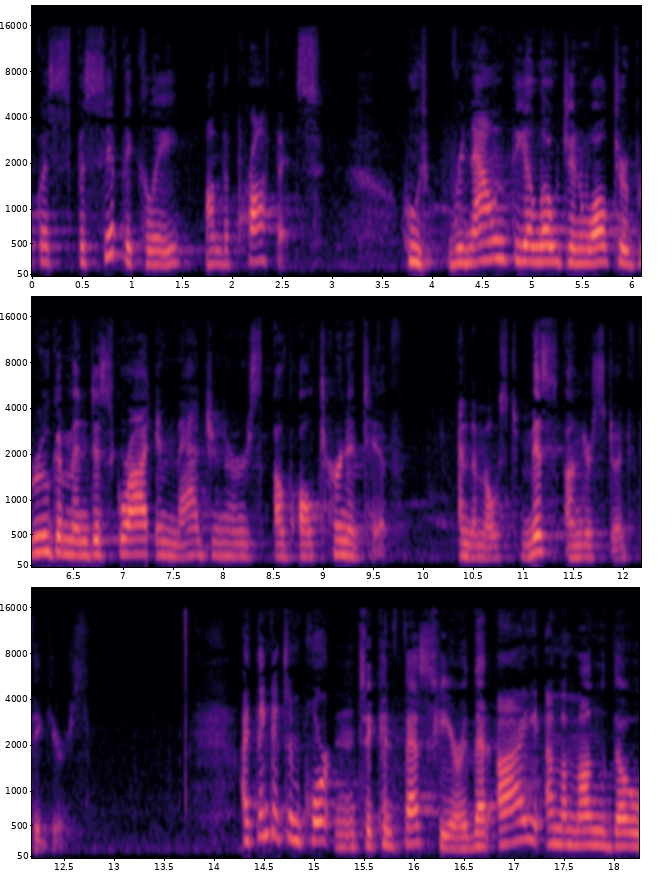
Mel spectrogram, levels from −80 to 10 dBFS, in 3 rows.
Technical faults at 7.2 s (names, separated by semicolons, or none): stream segment skipped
